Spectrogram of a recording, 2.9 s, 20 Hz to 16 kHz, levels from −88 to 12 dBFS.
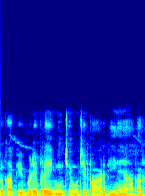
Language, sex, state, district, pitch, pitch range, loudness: Hindi, male, Odisha, Malkangiri, 115 Hz, 110-115 Hz, -19 LUFS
